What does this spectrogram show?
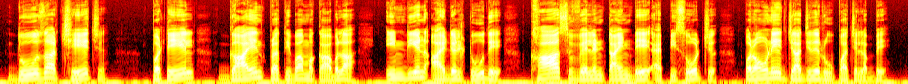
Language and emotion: Dogri, neutral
